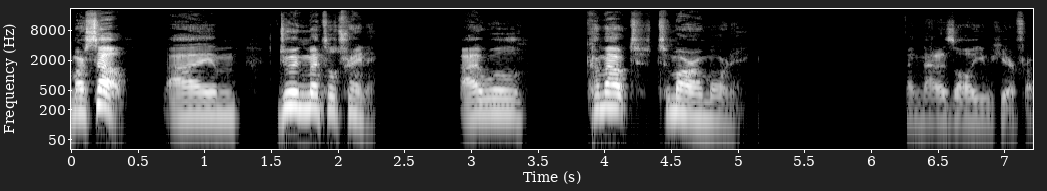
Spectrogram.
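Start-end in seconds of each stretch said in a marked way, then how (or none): 0.0-5.1 loud, called-out shouting yell. Voicing a character calling out from his room to a passing player: yelling. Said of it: "yells to you".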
